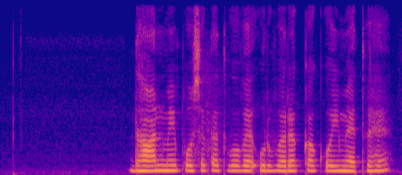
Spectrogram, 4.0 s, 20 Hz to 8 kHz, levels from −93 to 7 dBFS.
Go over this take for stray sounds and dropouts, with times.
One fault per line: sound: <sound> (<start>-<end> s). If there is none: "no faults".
no faults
